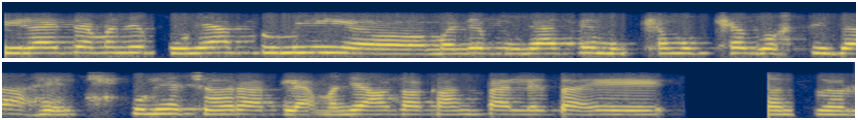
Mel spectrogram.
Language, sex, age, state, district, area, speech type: Marathi, female, 60+, Maharashtra, Pune, urban, conversation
